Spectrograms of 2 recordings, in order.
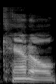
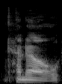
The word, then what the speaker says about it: CANO: band Konoe on radio sometimes they were called kennel but I believe the band is pronounced Cano and this is their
